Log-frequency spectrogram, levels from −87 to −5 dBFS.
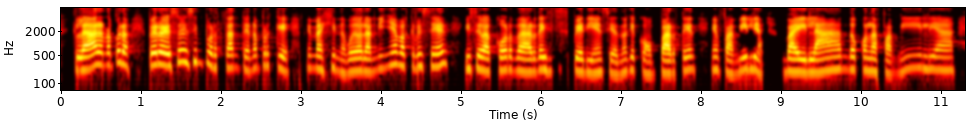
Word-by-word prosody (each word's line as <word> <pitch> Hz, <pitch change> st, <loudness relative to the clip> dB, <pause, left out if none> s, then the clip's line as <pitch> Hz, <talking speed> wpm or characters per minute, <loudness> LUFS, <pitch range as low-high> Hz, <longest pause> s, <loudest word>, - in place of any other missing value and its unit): Claro, 225 Hz, +7 st, +8 dB
¿no?, 285 Hz, 0 st, -3 dB
pero 325 Hz, -1 st, +3 dB, 0.3 s
pero 290 Hz, +1 st, +7 dB
eso 280 Hz, +3 st, +5 dB
es 345 Hz, 0 st, 0 dB
importante, 255 Hz, -7 st, -3 dB
¿no? 240 Hz, +2 st, -6 dB
Porque 250 Hz, -6 st, -3 dB, 0.2 s
me 245 Hz, -, -11 dB
imagino 235 Hz, -4 st, -3 dB
bueno 205 Hz, +3 st, -1 dB
la 200 Hz, -1 st, +3 dB
niña 245 Hz, +8 st, -4 dB
va 280 Hz, -2 st, +1 dB
a -, -, -21 dB
crecer 270 Hz, +3 st, -2 dB, 0.2 s
y 235 Hz, -, -6 dB
se 240 Hz, 0 st, -3 dB
va 220 Hz, -, +4 dB
a -, -, +6 dB
acordar 210 Hz, -2 st, 0 dB
de 225 Hz, -, +2 dB
experiencias, 195 Hz, -4 st, -3 dB
¿no? 195 Hz, -, -9 dB
Que 225 Hz, 0 st, -6 dB
comparten 185 Hz, +6 st, 0 dB, 0.2 s
en 225 Hz, -1 st, -5 dB
familia 210 Hz, +4 st, -1 dB, 0.2 s
bailando 205 Hz, +3 st, +2 dB
con 225 Hz, 0 st, -6 dB
la 205 Hz, -, 0 dB
familia, 225 Hz, +4 st, -7 dB
225 Hz, 175 wpm, -24 LUFS, 200-250 Hz, 0.3 s, Claro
